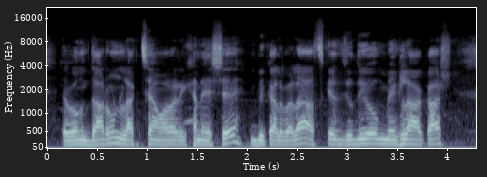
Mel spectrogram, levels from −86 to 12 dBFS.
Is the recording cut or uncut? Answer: uncut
